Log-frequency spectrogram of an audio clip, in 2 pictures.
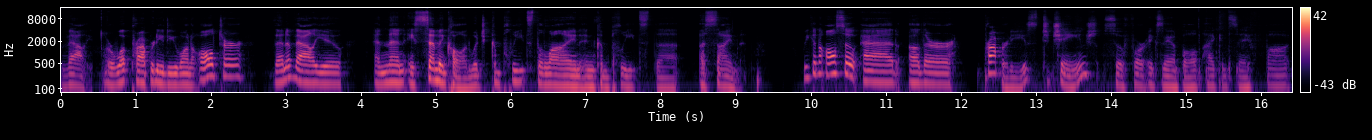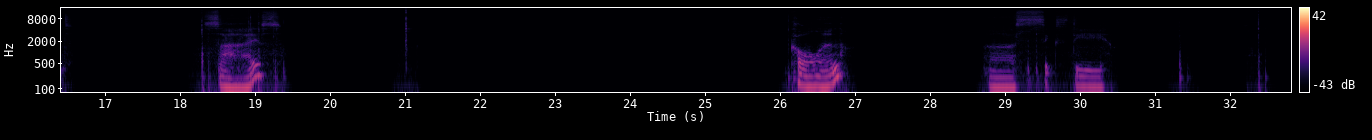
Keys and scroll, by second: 12.2 space, 14.9-16.0 typing, 17.4-19.6 typing, 26.0 shift+;, 29.2 6, 30.8 0, 31.2 p, 32.3 x.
